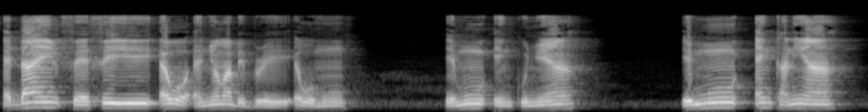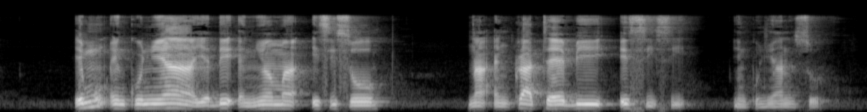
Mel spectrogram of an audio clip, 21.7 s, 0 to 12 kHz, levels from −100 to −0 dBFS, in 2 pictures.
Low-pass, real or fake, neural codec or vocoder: 7.2 kHz; real; none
